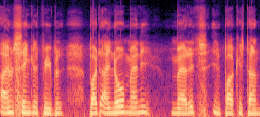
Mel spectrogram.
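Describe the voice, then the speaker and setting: A man speaks at a fairly slow pace in a flat, monotone delivery. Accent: Danish. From Denmark. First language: Danish. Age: 60s. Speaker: interviewee. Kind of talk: interview.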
